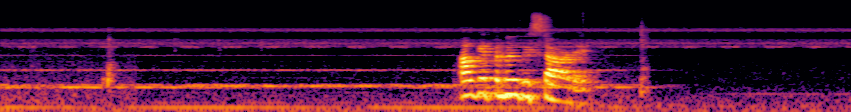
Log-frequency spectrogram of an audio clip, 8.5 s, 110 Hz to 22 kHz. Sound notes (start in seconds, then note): 0.0 eerie music; 6.1 crickets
